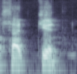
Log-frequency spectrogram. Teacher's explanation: त च में बदल गया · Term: सुचुत्व संधि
